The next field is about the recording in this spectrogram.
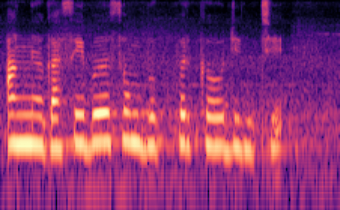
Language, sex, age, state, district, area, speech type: Bodo, female, 18-30, Assam, Chirang, urban, read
